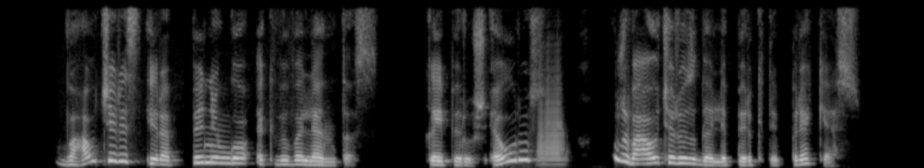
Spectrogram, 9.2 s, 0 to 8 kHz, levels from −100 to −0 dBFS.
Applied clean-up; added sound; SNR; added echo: none; Brass instrument; 14 dB; none.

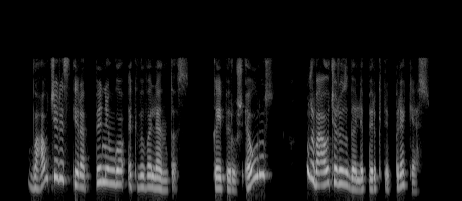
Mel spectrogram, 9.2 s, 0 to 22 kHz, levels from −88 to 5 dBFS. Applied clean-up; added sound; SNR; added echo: none; none; none; none.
